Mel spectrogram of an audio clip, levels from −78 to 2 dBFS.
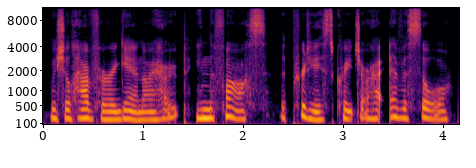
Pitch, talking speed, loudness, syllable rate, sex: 190 Hz, 230 wpm, -20 LUFS, 6.0 syllables/s, female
